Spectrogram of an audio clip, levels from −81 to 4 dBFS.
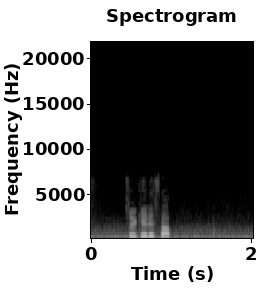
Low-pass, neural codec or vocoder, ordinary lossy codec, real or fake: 7.2 kHz; codec, 16 kHz, 16 kbps, FunCodec, trained on LibriTTS, 50 frames a second; none; fake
